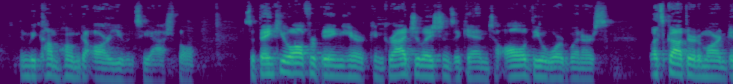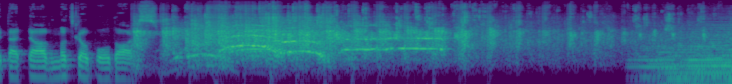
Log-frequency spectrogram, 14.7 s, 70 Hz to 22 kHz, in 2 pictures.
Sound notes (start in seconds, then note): 8.7 cheers and applause; 13.6 closing music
